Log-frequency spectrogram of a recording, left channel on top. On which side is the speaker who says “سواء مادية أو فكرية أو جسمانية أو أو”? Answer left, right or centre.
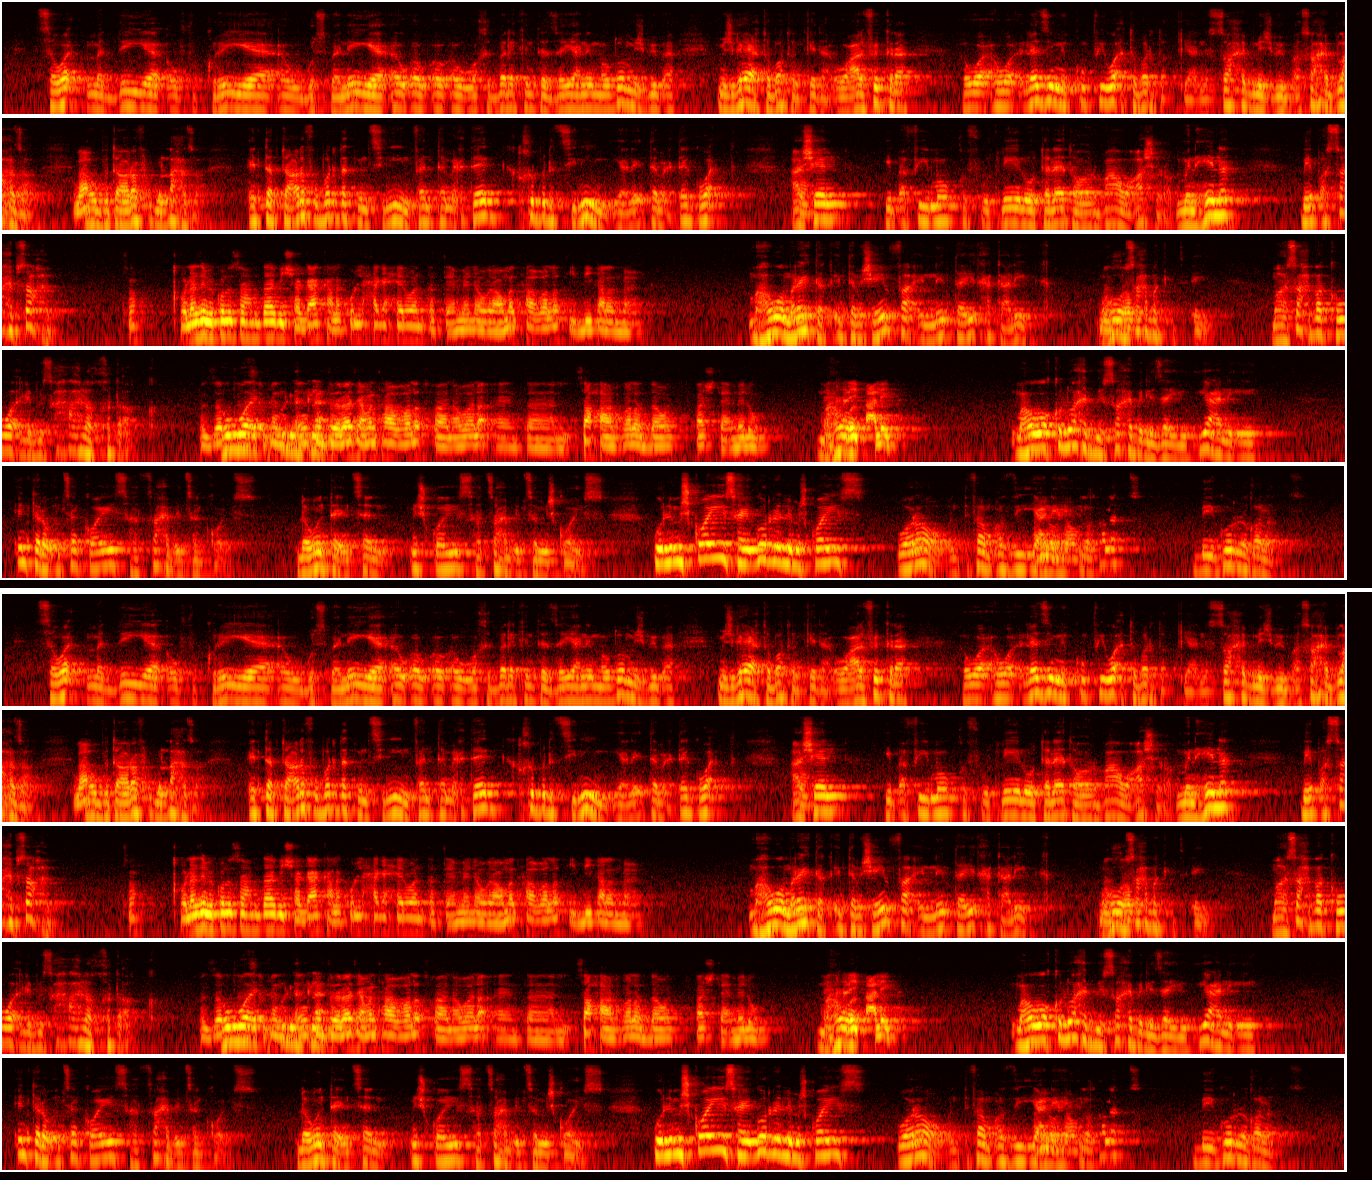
Right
